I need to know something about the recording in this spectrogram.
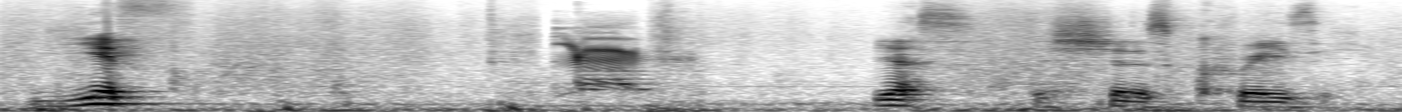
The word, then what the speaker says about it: yiff: It's pronounced yif.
